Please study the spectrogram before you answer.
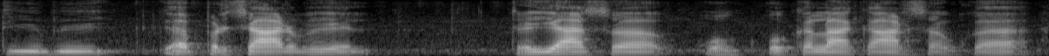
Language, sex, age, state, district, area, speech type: Maithili, male, 60+, Bihar, Madhubani, rural, spontaneous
